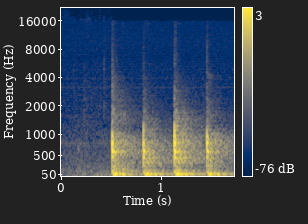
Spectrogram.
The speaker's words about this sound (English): Someone knocks on your door.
